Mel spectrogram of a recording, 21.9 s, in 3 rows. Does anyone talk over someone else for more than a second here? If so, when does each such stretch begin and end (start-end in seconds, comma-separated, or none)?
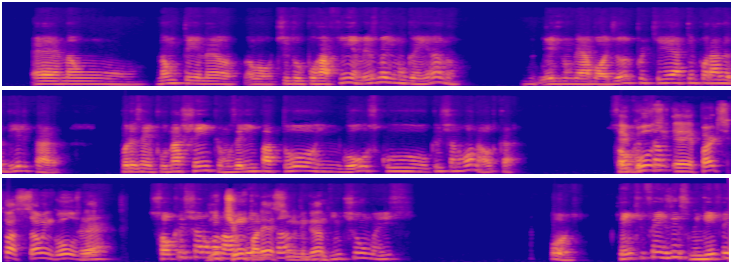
16.6-17.9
